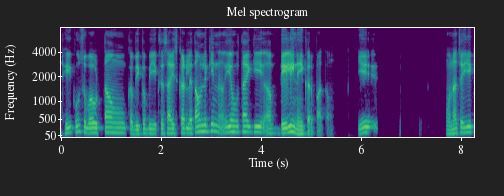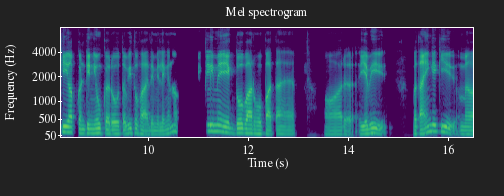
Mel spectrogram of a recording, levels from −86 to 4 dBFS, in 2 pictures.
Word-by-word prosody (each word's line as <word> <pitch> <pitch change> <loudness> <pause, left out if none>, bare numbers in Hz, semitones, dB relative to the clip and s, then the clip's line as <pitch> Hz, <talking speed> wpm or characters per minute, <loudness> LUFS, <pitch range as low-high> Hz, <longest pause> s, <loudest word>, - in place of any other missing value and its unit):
ठीक 125 +5 -2
हूँ, 155 - -1
सुबह 140 -5 0
उठता 130 +1 -2
हूँ, 135 -1 -1
कभी-कभी 115 +3 -1
एक्सरसाइज़ 120 0 0
कर 125 -1 +4
लेता 125 +2 +2
हूँ, 155 +2 +3
लेकिन 170 0 0
ये 145 +2 +1
होता 155 0 +1
है 155 - +5
कि 150 -1 +3 0.2
अब 120 0 -9
डेली 135 +6 +9
नहीं 105 -4 +4
कर - - -1
पाता - - -8
हूँ। - - -20 0.5
ये 145 +4 0 1.4
होना 110 +3 +1
चाहिए 140 +3 +2
कि 155 0 +4
आप 145 0 +1
कन्टिन्यू 120 +1 0
करो, 105 0 -1
तभी 105 +4 -4
तो 125 - -5
फ़ायदे 95 -2 -3
मिलेंगे 95 +4 -5
ना। - - -6 0.5
वीकली 175 0 -2
में 170 0 0
1-2 125 -3 +1
बार 120 -1 +2
हो 105 - -3
पाता 100 0 -2
है 100 -1 -9 0.6
और 95 +1 -7 0.3
ये 105 +2 +2
भी 125 +4 0 0.8
बताएँगे 130 +12 +1
कि 155 - +1 0.3
म 100 -1 -4
125 Hz, 165 wpm, -22 LUFS, 105-145 Hz, 1.4 s, डेली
